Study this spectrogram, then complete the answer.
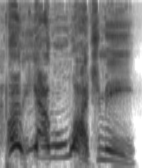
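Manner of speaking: a leap up high on oh, then a slow taunt; spoiled princess defies her friends, high and slow; defiant sass. Acted. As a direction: dare them to stop you. Amber defiantly leaving.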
